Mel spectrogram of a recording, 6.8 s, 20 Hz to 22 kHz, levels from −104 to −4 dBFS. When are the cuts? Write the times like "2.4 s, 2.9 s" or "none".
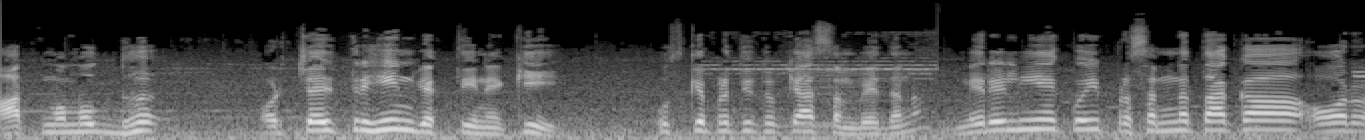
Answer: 4.6 s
